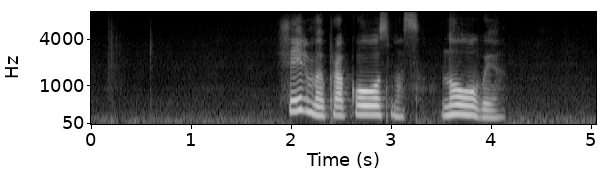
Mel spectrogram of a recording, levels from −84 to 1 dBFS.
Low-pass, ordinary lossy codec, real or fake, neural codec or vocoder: none; none; fake; codec, 16 kHz, 0.8 kbps, ZipCodec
